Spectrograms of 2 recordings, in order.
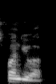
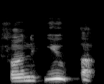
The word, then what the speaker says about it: FUNDUUP: The name of my company is Fund You Up, FUNDUUP, Fund You Up.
